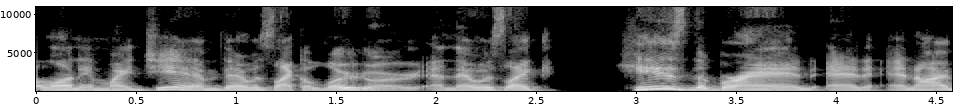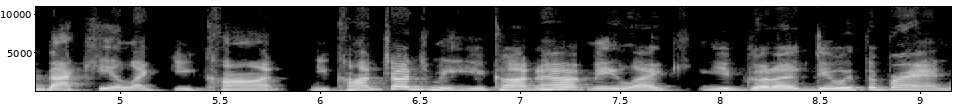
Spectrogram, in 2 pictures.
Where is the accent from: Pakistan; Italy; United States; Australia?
Australia; Rockhampton, Queensland; moved away as an adult; now in New Zealand; I'd only lived in Rocky since I moved there from a young age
